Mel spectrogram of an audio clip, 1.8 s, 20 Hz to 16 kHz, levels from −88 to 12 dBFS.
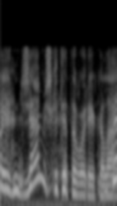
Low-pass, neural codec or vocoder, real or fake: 7.2 kHz; none; real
